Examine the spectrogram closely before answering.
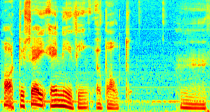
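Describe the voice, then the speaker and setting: A man's voice: low voice, sing-song, takes it slowly, vocal fry, noisy background. A man with a Finnish accent, streaming a geography game and thinking aloud in hesitant, chuckling English. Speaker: livestreamer. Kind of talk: casual game livestream commentary.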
